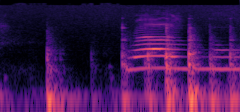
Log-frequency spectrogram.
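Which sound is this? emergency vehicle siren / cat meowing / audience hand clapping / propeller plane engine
cat meowing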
